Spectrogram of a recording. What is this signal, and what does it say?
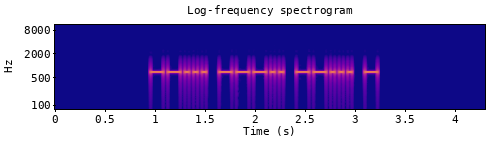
Morse code, heard as a keyed tone, about 28 wpm, 700 Hz. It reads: 787T
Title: Common Cut Numbers - 4-Digit 28wpm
